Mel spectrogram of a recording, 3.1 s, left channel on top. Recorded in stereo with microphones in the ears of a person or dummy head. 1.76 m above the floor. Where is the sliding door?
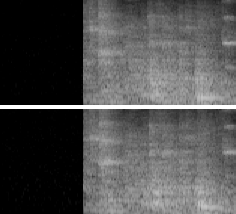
50° left (ahead or behind), 1.1 m.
